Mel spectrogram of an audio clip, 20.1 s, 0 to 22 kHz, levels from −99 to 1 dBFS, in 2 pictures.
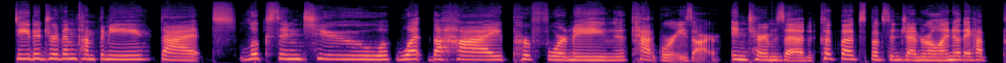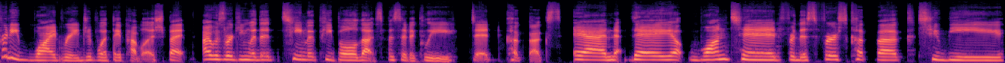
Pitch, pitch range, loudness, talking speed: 230 Hz, 205-255 Hz, -25 LUFS, 155 wpm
